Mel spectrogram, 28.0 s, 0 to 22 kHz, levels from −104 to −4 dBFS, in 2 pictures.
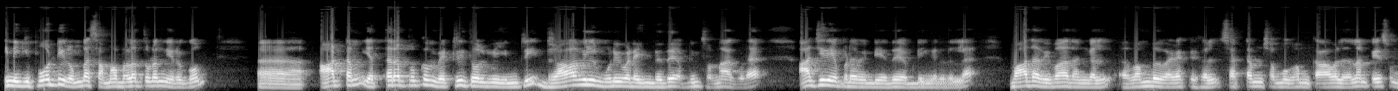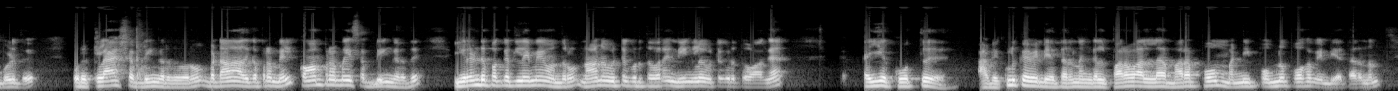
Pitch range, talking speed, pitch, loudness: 130-165 Hz, 130 wpm, 145 Hz, -15 LUFS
